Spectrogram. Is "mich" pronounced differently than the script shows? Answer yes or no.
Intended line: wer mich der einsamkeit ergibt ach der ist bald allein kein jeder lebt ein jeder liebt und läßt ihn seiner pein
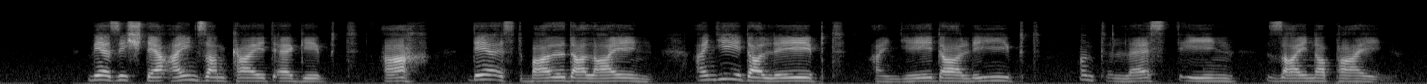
yes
